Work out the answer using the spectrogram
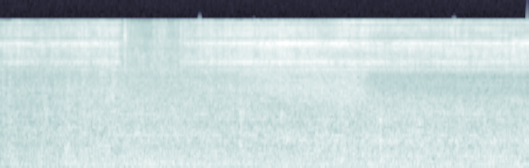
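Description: Loaded open-top coal wagons of a long freight train rolling past at close range: a steady rumble of wheels on rail with a thin high tone running over it.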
